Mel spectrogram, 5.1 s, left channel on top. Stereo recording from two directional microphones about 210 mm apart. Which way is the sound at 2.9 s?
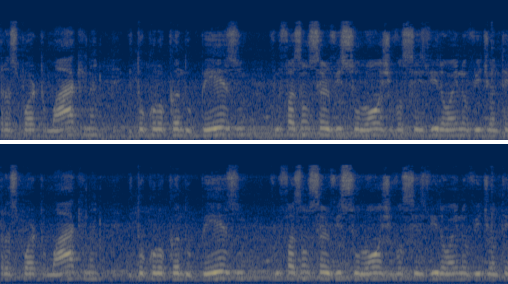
5° right (ahead or behind).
